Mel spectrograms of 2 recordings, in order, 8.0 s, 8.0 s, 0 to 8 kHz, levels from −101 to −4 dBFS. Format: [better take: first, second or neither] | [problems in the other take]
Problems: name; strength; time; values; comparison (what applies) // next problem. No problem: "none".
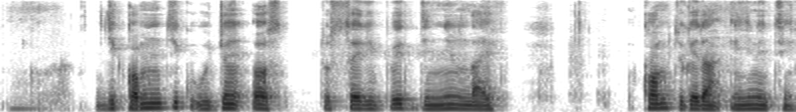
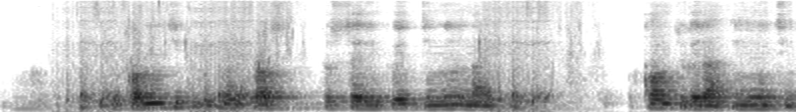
first | noise reduction (neural separator model SepFormer DNS4)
